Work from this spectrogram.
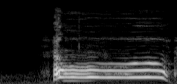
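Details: An excited Treeing Walker Coonhound howls for a ride to the store to get food, giving one steady, level howl lasting about a second, rich and resonant.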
